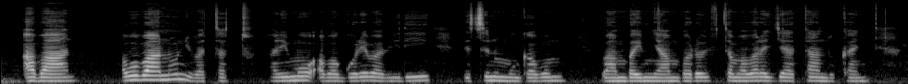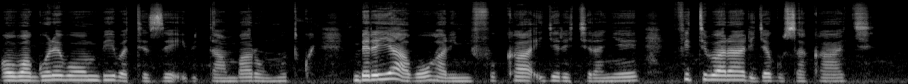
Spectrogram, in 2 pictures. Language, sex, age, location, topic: Kinyarwanda, female, 18-24, Kigali, health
